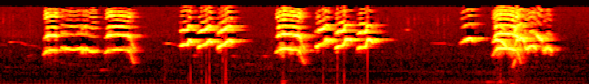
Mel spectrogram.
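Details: Lory (nuri or urip) calling for trapping: two long curved whistles, then clusters of short upslurred whistles and a final loud squealing burst.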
